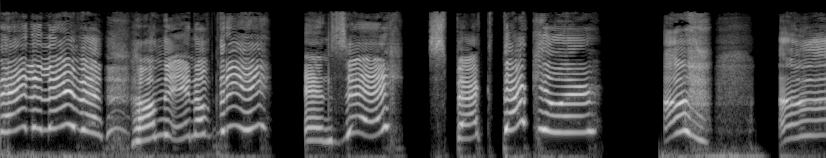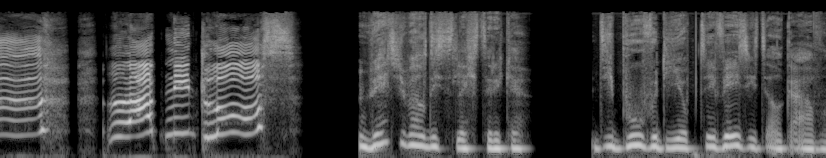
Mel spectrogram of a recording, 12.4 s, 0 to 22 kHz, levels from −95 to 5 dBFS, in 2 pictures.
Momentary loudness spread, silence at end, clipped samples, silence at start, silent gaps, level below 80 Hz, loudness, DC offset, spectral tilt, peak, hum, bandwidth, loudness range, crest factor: 12 LU; 0 s; under 0.1%; 0 s; 2.06-2.28 s, 3.06-3.21 s, 4.54-4.93 s, 5.77-5.84 s, 8.48-8.88 s, 10.20-10.63 s; -56 dBFS; -19 LUFS; under 0.1%; -2 dB/octave; -4 dBFS; none; 17 kHz; 6 LU; 18 dB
